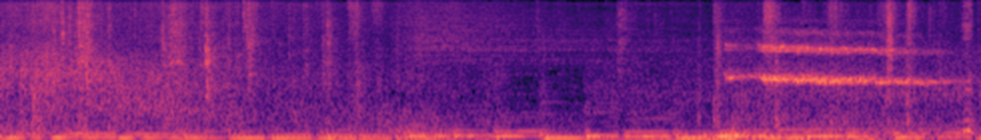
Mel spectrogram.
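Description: Car skidding in a cartoon scene, a loud, close rumble of engine and tyre noise with a sharp squeal near the end, no speech over it.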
